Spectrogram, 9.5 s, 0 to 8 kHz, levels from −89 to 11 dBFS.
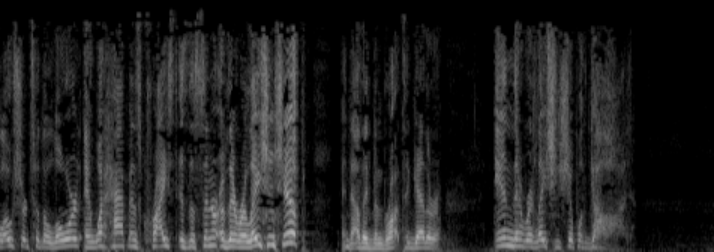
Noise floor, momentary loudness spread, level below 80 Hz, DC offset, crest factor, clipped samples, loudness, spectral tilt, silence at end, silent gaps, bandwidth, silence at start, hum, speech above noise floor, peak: -76 dBFS; 13 LU; -66 dBFS; under 0.1%; 20 dB; under 0.1%; -31 LUFS; -4.5 dB/octave; 1.2 s; none; 8 kHz; 0 s; none; 45 dB; -12 dBFS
